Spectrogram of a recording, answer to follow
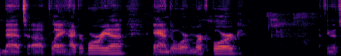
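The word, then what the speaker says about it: Mörk Borg: we had all met, uh, playing Hyperoreia andor Merkborg. I think that's how it's pronounced.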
